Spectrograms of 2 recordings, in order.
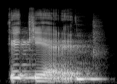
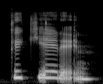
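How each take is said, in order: First: Slow, drowsy reply in her own voice. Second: Soft, drowsy little voice; like someone half asleep answering; sleepy small voice. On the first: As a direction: mimic the ghost sounding like her, slow and sleepy. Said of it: "Pero con mi voz". (imitando su propia voz, lenta y adormilada) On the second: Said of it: "Como si estuviera dormida, como chiquito". (voz bajita de dormida) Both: Retold or imitated.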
